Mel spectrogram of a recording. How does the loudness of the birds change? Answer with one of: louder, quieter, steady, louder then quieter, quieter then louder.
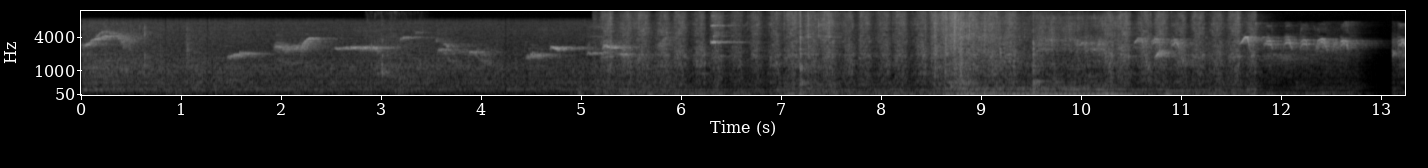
steady.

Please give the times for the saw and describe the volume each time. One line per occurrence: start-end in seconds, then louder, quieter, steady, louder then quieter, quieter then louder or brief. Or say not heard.
5.1-11.8 steady.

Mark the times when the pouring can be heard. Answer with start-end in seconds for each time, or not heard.
2.8-3.3, 8.6-10.4.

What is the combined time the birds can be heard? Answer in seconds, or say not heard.
13 s.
